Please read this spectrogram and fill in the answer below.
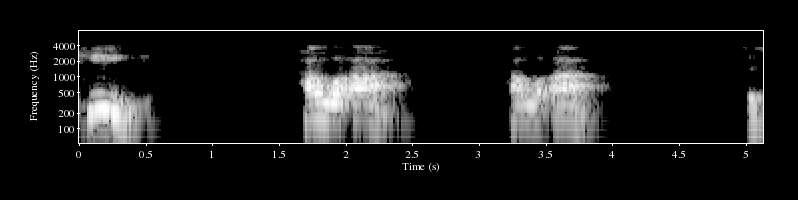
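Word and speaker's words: هو: So every character is pronounced singular. Alright, so I'm going to show you. We'll come out the way. Ha-wa-ah, ha-wa-ah, ha-wa-ah, ha-wa-ah. That's how you say he.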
